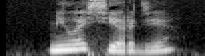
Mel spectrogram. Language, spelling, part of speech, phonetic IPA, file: Russian, милосердие, noun, [mʲɪɫɐˈsʲerdʲɪje], Ru-милосердие.ogg
- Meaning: 1. mercy (relenting; forbearance to cause or allow harm to another) 2. charity, clemency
